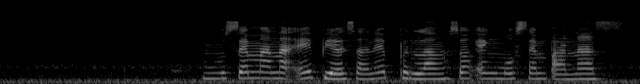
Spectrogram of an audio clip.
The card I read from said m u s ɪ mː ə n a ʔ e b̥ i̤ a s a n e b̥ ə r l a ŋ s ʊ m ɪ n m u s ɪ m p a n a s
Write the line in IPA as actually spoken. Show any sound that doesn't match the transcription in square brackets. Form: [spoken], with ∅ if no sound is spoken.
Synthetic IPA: m u s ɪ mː [a] n a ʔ e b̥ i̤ a s a n e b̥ ə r l a ŋ s ʊ [ŋ] ɪ [ŋ] m u s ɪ m p a n a s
